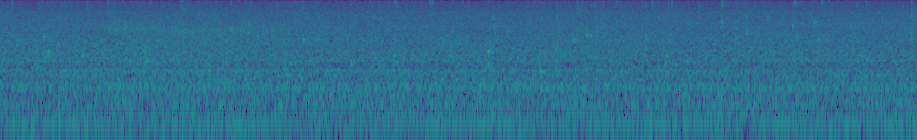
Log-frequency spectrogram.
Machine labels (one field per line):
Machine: pump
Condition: normal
